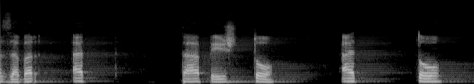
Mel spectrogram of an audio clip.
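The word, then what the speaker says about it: أَتُّ: This Ta is Tashdeed symbol, and Ta should be pronounced one time with Hamza and one time again. So it is just like Hamza Ta Zabar At. Ta pesh to. Atto. Atto.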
